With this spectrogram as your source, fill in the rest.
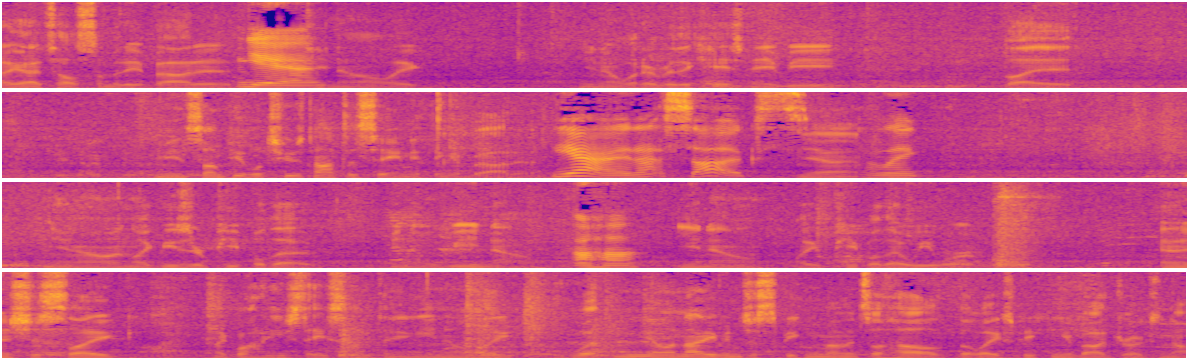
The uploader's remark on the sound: It's the first episode done in a public setting, and it doesn't sound that bad!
